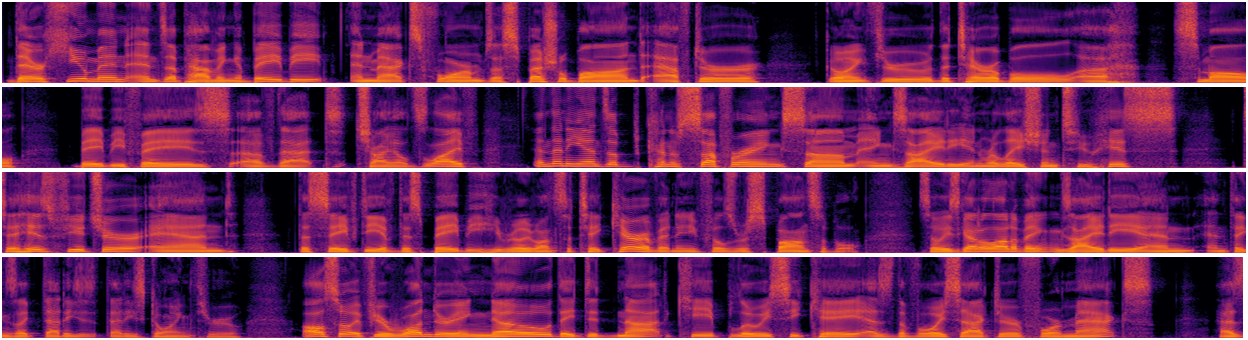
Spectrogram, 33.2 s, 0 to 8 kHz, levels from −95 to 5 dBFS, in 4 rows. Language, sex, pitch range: English, male, 120-155 Hz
